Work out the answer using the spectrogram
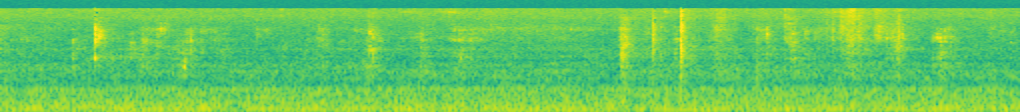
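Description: Quiet close-up chewing of a bite of fried egg roll, with scattered faint wet mouth clicks, over a steady low hum inside a car cabin.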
